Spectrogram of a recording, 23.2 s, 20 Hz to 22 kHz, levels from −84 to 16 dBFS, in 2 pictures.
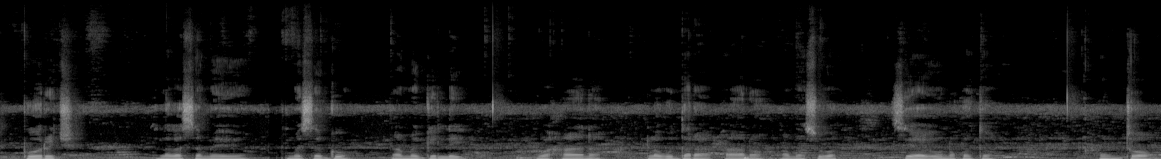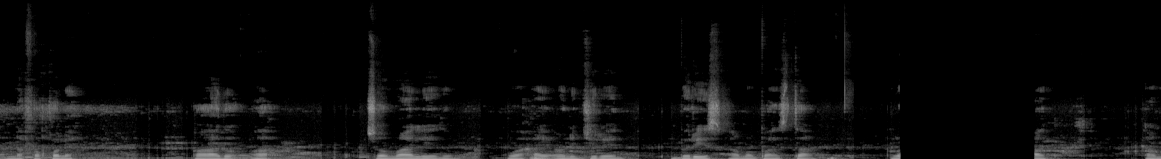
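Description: At 20.60 s the speech drops out to dead silence until 21.96 s, roughly 1.35 seconds with no room tone at all, then resumes mid-flow. That's an audio dropout to silence, likely the input briefly disconnecting or muting while the recorder kept writing silence.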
